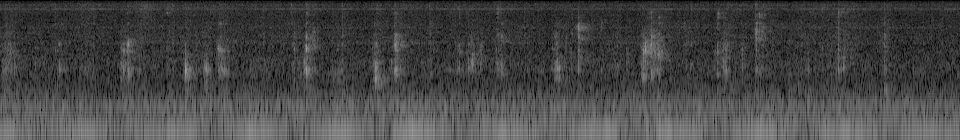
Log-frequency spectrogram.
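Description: Faint, quiet chewing of a McDonald's Big Mac, with soft, irregular wet mouth clicks. Under it a faint low pulse repeats evenly about twice a second.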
